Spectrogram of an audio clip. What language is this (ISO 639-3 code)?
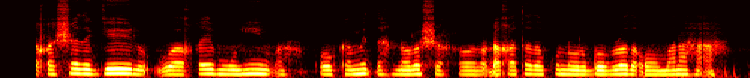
som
